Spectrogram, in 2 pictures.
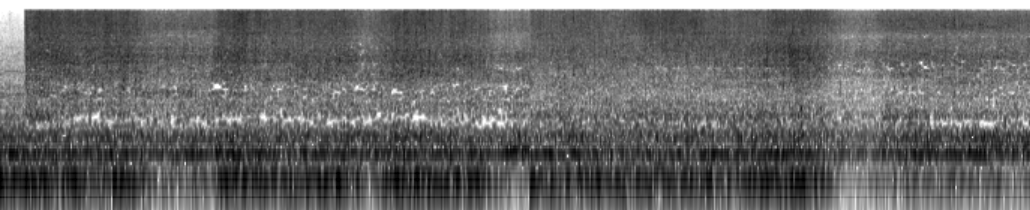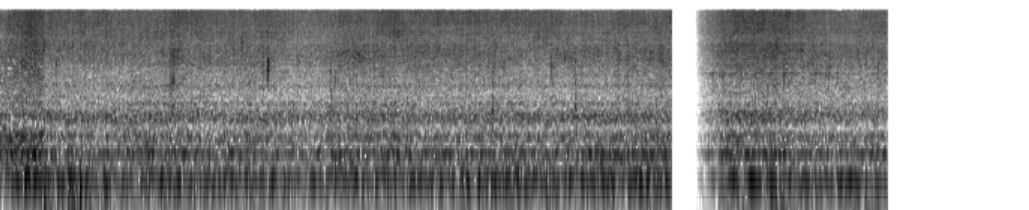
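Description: Shrimp skewers sizzling in oil in a stainless steel frying pan: a steady frying hiss over a low, steady hum. The sound drops out briefly, comes back, and then cuts off suddenly near the end.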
